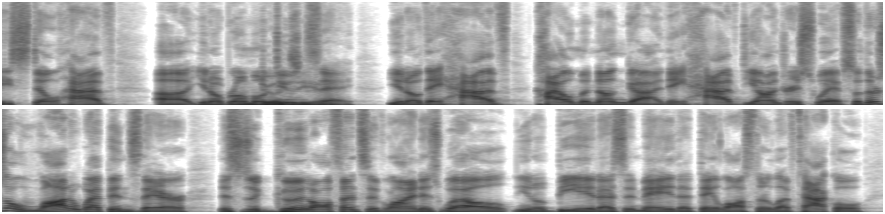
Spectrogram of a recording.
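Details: Adult male speaker; normal voice.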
